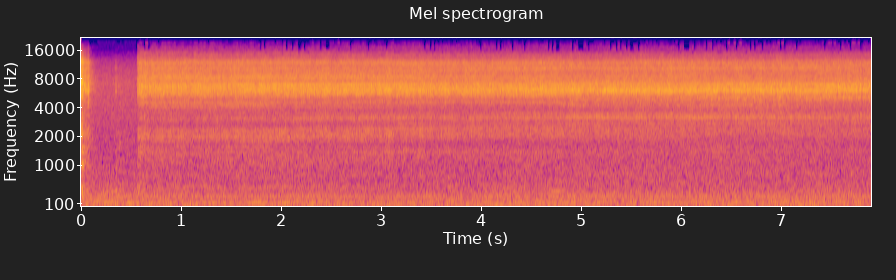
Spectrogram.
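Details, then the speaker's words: Kodak Retina Reflex S shutter at slow speed: thin even gear whirr ends slightly too soon. The shutter is running quick, so the retard gear train is to be moved inward to mesh more with the main drive cam. "Alright, well that sounded a little bit quick for a second, so I'll move the retard gear train inwards for greater engagement with the main drive cam, which should slow the shutter up."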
